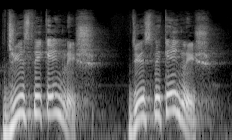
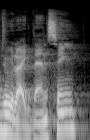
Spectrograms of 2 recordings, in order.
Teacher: Donc, les yes, no questions. Intonation montante.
